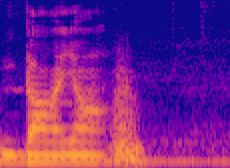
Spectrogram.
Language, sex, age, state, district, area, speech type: Maithili, male, 45-60, Bihar, Purnia, rural, read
